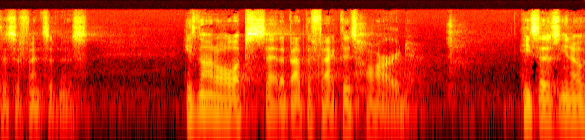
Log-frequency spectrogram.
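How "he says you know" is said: ordinary talk, nothing marked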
